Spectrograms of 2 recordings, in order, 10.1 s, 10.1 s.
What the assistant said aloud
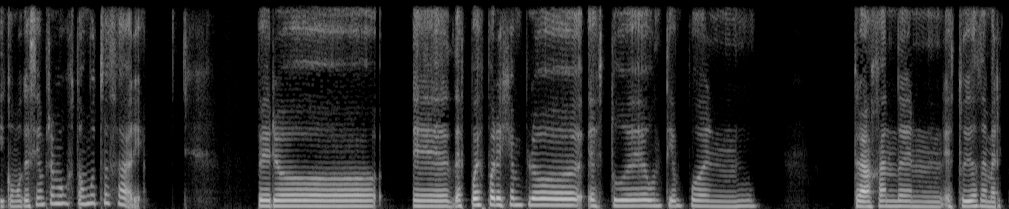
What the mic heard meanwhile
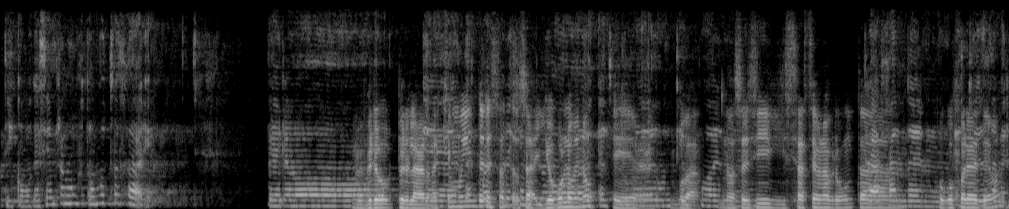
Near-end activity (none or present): present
